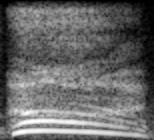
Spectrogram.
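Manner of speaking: sharp high gasp, imitating her daughter; a startled little intake of breath, high up; imitated gasp. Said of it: "and she goes".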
